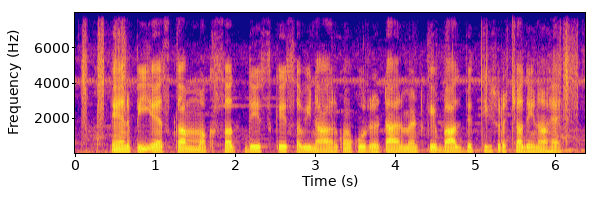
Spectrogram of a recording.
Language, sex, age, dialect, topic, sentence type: Hindi, male, 18-24, Kanauji Braj Bhasha, banking, statement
